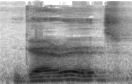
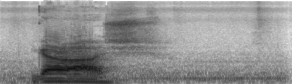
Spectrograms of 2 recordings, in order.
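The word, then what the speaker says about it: garage: word is little গাজ second syllable stress syllable is long and first syllable is short and unstress গ্যারেজ বাংলায় বলতে পারেন কিন্তু ইংরেজিতে বলা যাবে না ইংরেজিতে গ্যারাস অনেক শব্দের শেষেই টি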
